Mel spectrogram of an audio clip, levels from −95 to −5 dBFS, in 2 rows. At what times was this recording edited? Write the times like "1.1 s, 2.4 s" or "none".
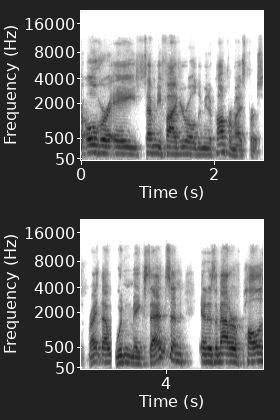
3.2 s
